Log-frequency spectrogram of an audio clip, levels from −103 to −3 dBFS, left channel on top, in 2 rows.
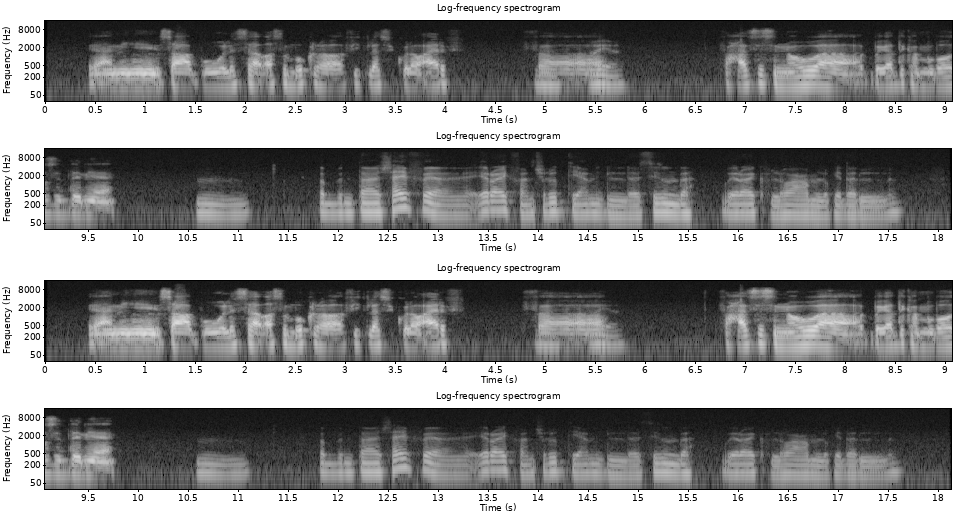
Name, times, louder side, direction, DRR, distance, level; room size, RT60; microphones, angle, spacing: voice 1, 0.4-4.0 4.9-5.6 6.8-9.8, right 4 dB, 35° right, 0.5 m, -29 dB
voice 2, 5.4-5.8 10.6-11.1 11.8-15.6 15.8-17.6, left 4 dB, 75° left, 0.7 m, -39 dB
head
